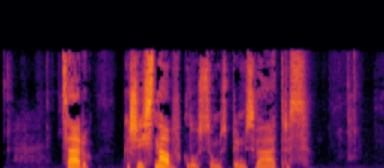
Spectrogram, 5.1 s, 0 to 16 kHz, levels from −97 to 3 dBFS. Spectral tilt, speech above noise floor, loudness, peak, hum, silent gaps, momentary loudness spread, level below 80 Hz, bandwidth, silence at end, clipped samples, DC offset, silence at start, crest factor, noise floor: 0 dB/octave; 37 dB; -21 LUFS; -2 dBFS; none; none; 16 LU; -72 dBFS; 11.5 kHz; 0.45 s; under 0.1%; under 0.1%; 0.8 s; 22 dB; -59 dBFS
